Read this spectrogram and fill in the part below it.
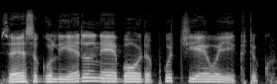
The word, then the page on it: Se'suguli: Mi'gmaq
